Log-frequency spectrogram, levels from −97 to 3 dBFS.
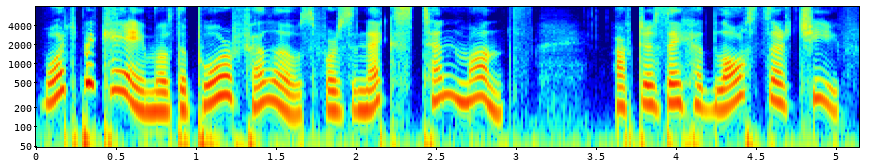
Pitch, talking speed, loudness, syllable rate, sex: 240 Hz, 200 wpm, -19 LUFS, 4.6 syllables/s, female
